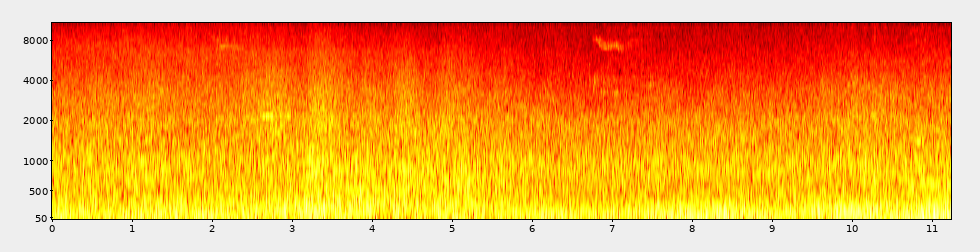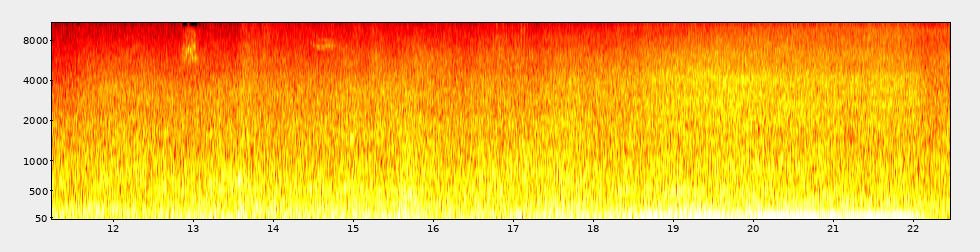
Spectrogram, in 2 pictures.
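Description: Water trickles and splashes steadily.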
